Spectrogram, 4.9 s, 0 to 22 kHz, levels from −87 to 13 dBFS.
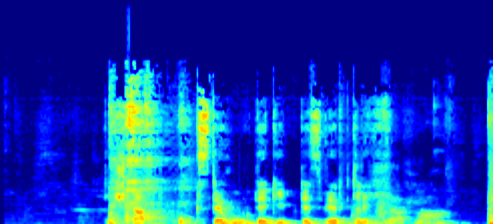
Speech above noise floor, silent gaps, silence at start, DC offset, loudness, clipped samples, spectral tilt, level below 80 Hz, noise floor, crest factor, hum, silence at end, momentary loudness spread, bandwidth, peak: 42 dB; none; 1.05 s; under 0.1%; -16 LUFS; under 0.1%; -3.5 dB/octave; -48 dBFS; -60 dBFS; 20 dB; none; 0 s; 18 LU; 16.5 kHz; 0 dBFS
